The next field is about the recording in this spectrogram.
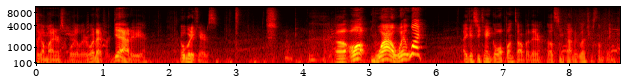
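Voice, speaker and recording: A man's voice: medium pitch, bright, forceful tone, slight background noise. A young man from the Philippines giving casual, rambling, profane gameplay commentary full of tangents. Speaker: gaming YouTuber.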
